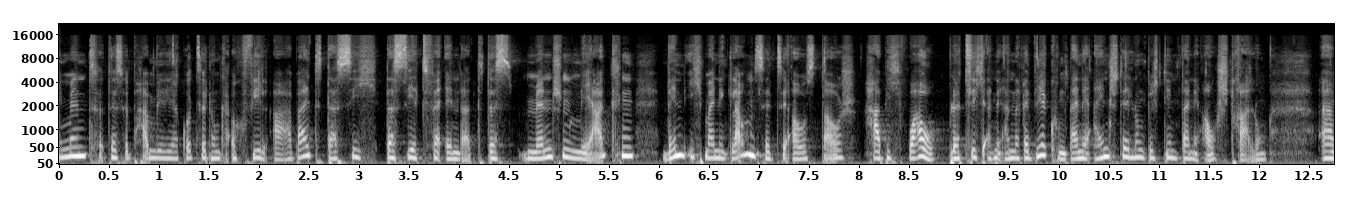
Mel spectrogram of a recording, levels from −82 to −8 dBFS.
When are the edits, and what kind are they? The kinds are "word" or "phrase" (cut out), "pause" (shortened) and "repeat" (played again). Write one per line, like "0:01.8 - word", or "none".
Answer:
0:08.0 - pause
